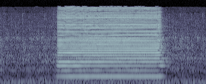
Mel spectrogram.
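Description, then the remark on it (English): A single loud, sustained truck horn blast lasting just under a second, rich and brassy, from a big yellow trailer truck with a smooth-fronted, European-looking cab, honked by Iron Wall in response. No talking. “Iron Wall honks in response.”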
